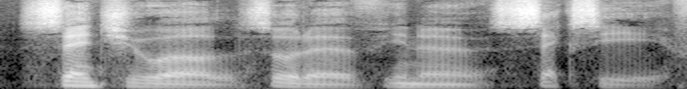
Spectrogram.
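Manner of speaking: hushed, slow mock-sensual delivery; mock sexy. Host teasing listeners about the guest's accent, mock sexy. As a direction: drop soft and low, teasingly sultry. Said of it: "It was doing it for me".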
